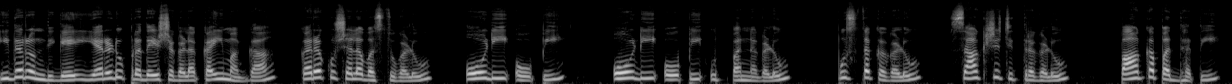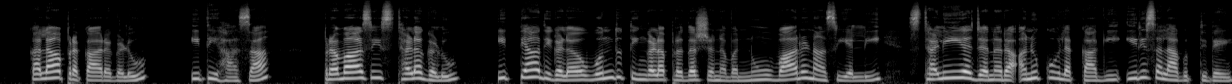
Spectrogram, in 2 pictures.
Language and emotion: Kannada, neutral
